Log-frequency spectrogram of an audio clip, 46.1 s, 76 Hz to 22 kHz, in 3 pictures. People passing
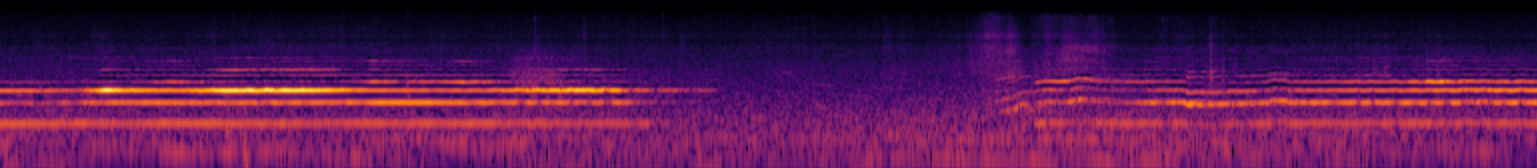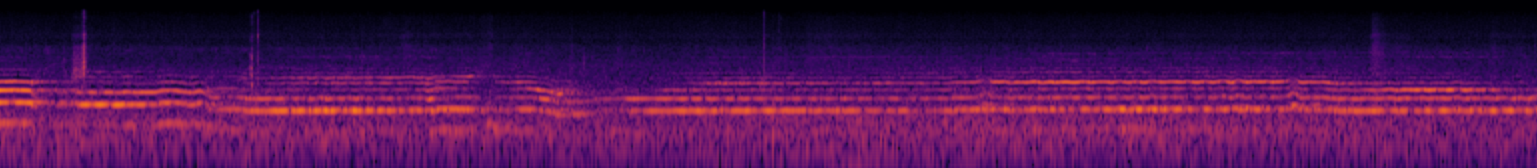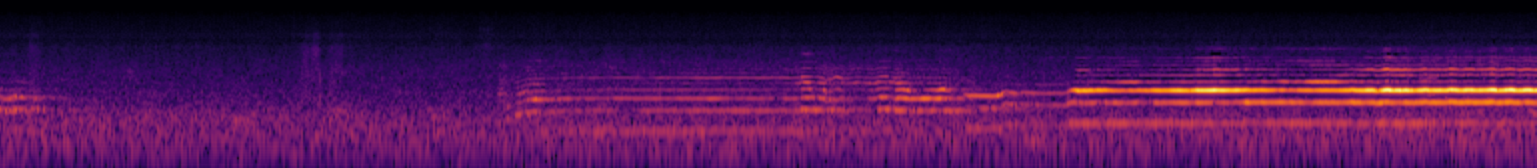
3.3 14.0

